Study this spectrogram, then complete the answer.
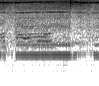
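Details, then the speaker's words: Vax Power upright vacuum after filters refitted, hose removed: piercing high brush roll squeal over steady low honking drone from a bad air leak somewhere in the body; new belt fitted. "oh, you can hear the brush roll screaming. You can hear it honking where there is a horrific air leak somewhere in it, somewhere."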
